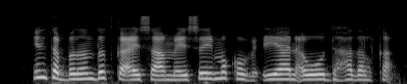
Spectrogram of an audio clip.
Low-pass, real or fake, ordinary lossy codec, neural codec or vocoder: 9.9 kHz; real; none; none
